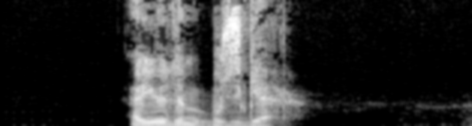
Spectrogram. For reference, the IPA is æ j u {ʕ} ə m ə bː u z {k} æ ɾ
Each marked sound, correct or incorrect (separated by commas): incorrect, incorrect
